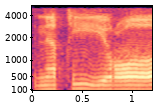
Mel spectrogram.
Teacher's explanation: انا عارف للقاف مع ان القاف مكسورة ضعيفة واخد ادنى المراتب ممكن يبدل القاف كاف بسبب انه يرقق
